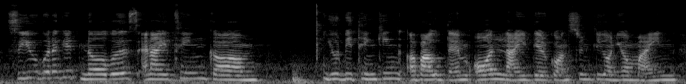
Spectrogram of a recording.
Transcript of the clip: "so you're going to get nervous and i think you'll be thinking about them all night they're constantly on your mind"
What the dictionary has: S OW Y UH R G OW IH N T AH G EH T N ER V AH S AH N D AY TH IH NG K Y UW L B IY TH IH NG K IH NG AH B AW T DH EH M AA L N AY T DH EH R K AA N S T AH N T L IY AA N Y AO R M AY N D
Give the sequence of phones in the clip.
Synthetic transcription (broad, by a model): S OW Y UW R G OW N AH G EH T N ER V AH S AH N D AY T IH NG K Y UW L B IY T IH NG K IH NG AH B AW T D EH M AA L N AY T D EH R K AA N S T AH N T L IY AA N Y AO R M AY N D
